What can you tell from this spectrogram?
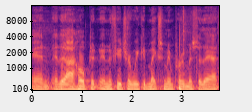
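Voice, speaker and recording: A man speaks with a fairly low pitch and fairly even intonation. Audible room echo surrounds his voice. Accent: Texas. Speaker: city council member. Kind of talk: council meeting discussion.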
